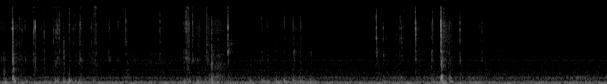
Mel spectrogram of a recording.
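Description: Typing on a computer keyboard: irregular runs of key clicks with short pauses, one key struck harder a little past the middle, over a faint steady low hum.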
